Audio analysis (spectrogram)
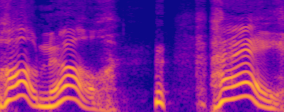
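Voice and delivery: airy, high cartoon voice with swooping pitch. Saying something reminds you of Sonic, do Sonic's airy voice. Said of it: "that really airy voice that Sonic's got".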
